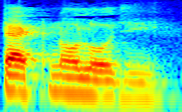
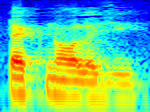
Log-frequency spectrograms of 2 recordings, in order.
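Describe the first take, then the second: First: 'टेक्नोलॉजी' with full O in NO and LO; mispronounced technology. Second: 'टेक्नोलॉजी' as tek-NOL-uh-jee; correct technology. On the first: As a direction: say 'टेक्नोलॉजी' as tek-no-LO-jee, louder. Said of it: "गलत इसको कैसे बोला जाता है". ('टेक्नोलॉजी' का गलत उच्चारण, नो-लो पूरे ओ से) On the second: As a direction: say 'टेक्नोलॉजी' with open NOL and reduced LO. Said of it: "इसको क्या बोलते हैं?". ('टेक्नोलॉजी' का सही उच्चारण, टेक-नॉल-अ-जी) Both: Shown as a demonstration.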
